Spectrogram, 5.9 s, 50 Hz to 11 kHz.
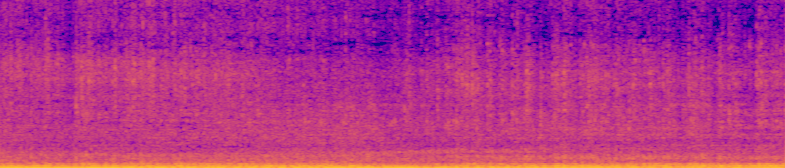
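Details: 1967 Ford Mustang V8 being inspected before purchase, warm engine: deep, even rumble without ticks, knocks or misfires; runs strong, temperature staying around 180; normal running.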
